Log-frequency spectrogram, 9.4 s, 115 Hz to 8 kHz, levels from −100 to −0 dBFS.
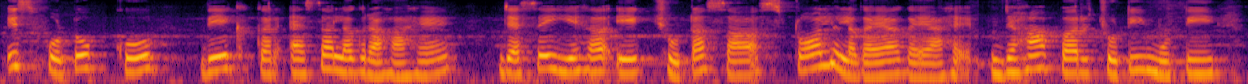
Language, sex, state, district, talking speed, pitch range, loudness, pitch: Hindi, female, Bihar, Samastipur, 135 wpm, 195-240 Hz, -25 LUFS, 210 Hz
